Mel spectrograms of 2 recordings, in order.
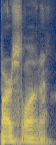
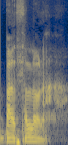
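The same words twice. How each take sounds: First: It is pronounced the ordinary English way. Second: It is pronounced the Castilian Spanish way.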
